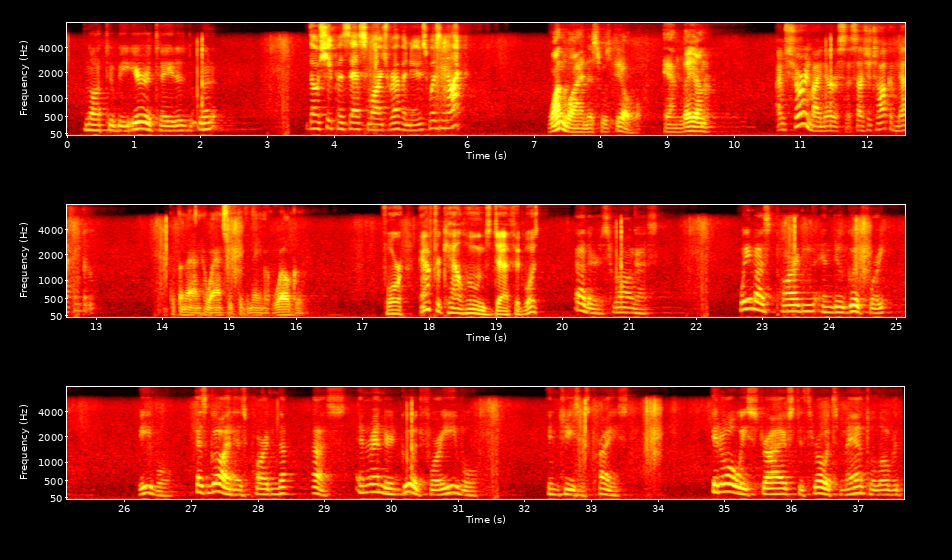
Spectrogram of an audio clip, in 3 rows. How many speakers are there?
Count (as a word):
six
